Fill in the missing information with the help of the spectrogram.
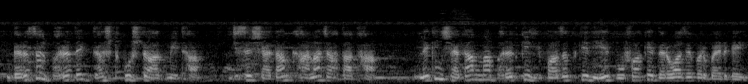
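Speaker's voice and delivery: ordinary delivery, nothing marked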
